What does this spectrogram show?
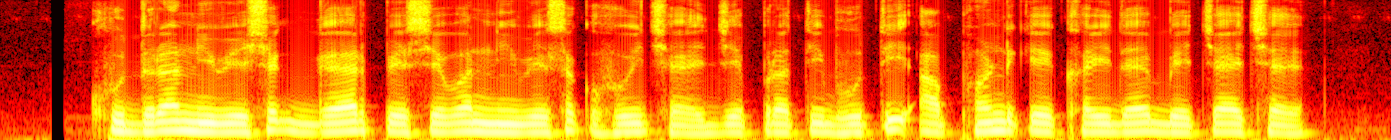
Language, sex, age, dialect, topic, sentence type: Maithili, male, 51-55, Eastern / Thethi, banking, statement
